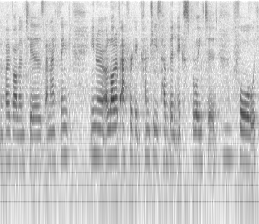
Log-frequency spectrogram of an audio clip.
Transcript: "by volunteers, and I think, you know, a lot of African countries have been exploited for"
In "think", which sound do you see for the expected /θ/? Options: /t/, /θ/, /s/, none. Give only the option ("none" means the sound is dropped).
/θ/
